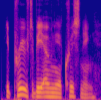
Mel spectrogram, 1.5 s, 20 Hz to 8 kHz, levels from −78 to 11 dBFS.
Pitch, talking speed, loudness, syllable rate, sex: 130 Hz, 275 wpm, -16 LUFS, 8.2 syllables/s, male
